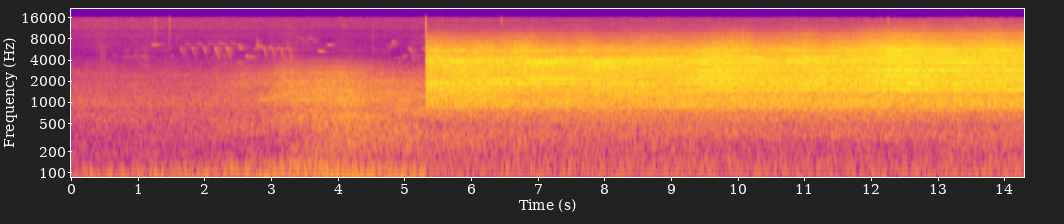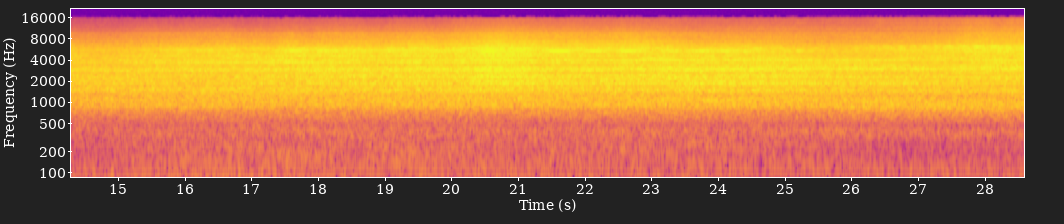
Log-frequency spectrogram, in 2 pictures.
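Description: Jet airliner engine noise: a low rumble that swells over the first few seconds, then, after an abrupt change about five seconds in, a loud, steady rush of engine noise.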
